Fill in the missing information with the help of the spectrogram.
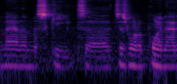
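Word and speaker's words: Mattamuskeet: as mad at Mesquite it's not madam musket but madam Skeets just want to point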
